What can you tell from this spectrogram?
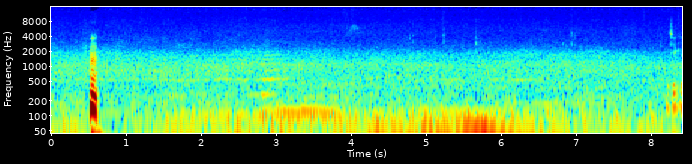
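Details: Honey bees during a hive inspection in which frames are cut out and varroa mites are found: a faint, steady low hum runs throughout, with one sharp knock near the start and quiet speech in Polish.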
